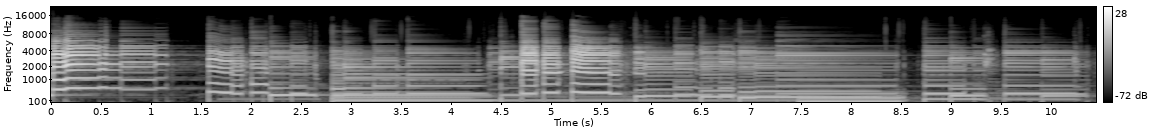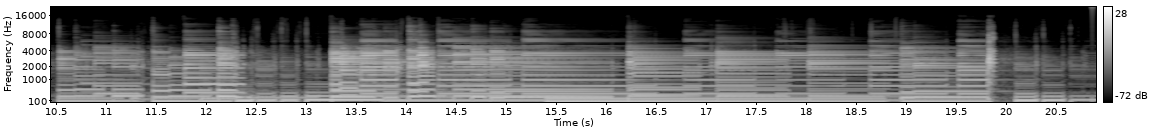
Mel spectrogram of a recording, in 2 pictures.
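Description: A clean electric guitar through a neck humbucker pickup plays sustained chords and melodic lines with a warm, rounded tone, ringing steadily for about twenty seconds with no talking.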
